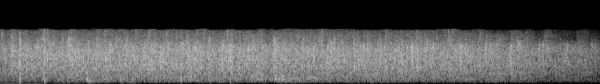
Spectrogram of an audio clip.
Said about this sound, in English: Can we please give her a round of applause?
